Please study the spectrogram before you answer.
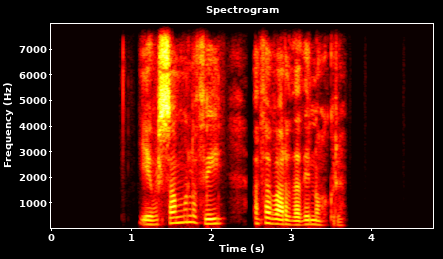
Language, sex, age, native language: Icelandic, female, 40-49, Icelandic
